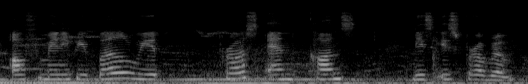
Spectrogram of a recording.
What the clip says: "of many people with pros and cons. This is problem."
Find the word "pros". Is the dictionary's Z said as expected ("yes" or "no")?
no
